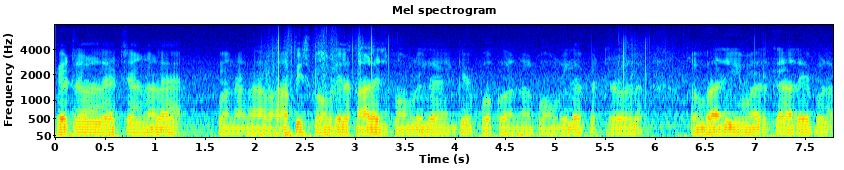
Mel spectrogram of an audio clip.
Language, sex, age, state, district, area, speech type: Tamil, male, 18-30, Tamil Nadu, Erode, rural, spontaneous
